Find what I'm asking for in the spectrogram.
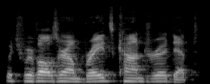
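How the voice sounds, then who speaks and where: A man co-hosting a podcast in casual chat, rambling and animated, acting out other players as he tells stories. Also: mid-range voice, a little fast. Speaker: podcast co-host.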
